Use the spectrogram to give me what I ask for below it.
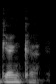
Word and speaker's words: Genco: with the Genco organco I'm now told it's pronounced genka alright Genco Genco we'll leave it at that pinball and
